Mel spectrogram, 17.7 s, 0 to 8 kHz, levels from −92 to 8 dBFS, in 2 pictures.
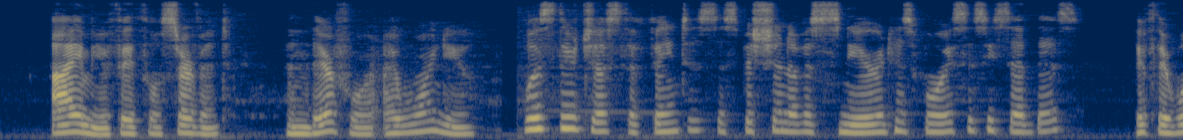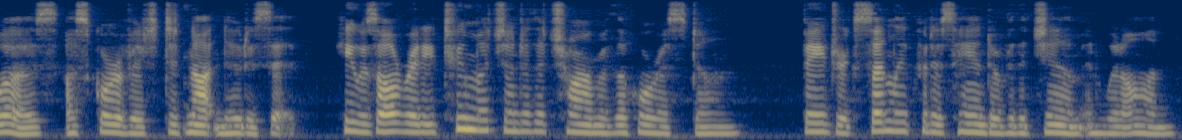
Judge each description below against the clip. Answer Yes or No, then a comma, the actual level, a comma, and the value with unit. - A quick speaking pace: No, average, 195 wpm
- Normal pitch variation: Yes, average, 4.0 semitones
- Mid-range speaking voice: Yes, medium, 175 Hz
